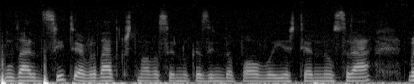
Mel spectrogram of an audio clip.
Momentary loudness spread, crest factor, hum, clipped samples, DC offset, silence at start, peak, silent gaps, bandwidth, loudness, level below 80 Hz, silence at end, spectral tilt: 13 LU; 18 dB; none; 0.4%; under 0.1%; 0 s; 0 dBFS; none; 13 kHz; -24 LUFS; -18 dBFS; 0 s; -6.5 dB/octave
